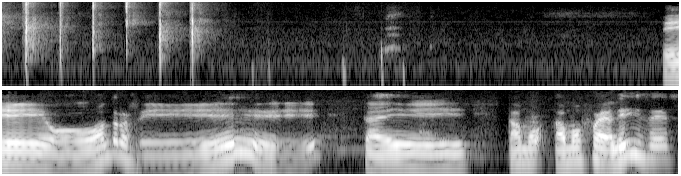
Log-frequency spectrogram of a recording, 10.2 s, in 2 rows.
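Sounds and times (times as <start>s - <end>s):
applause, hand clapping: 0.0s - 2.0s
speech: 5.0s - 10.1s.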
